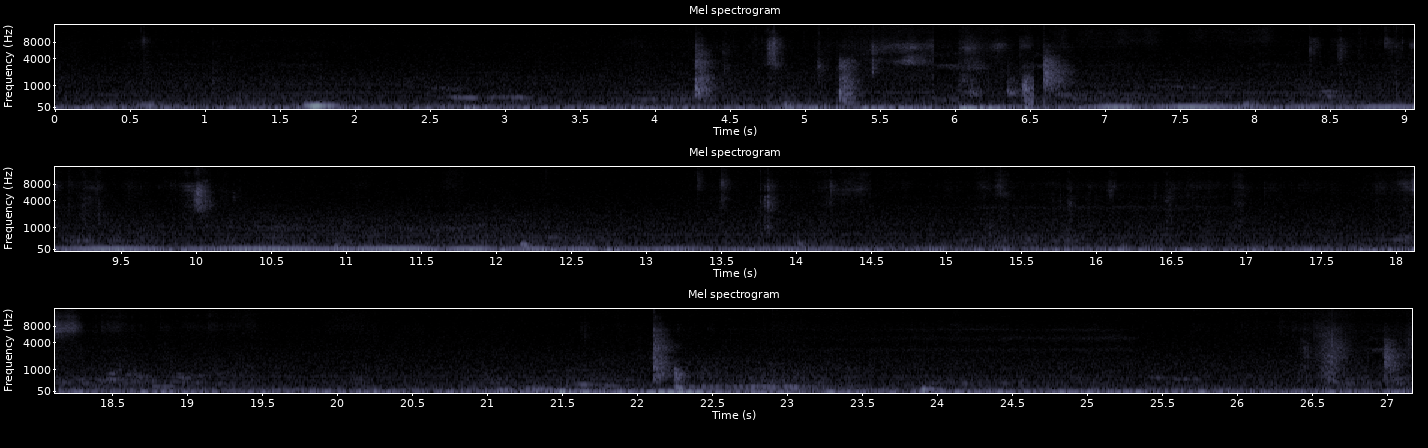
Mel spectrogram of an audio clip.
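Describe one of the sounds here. A cloth measuring tape softly rustles and brushes against bare skin.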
